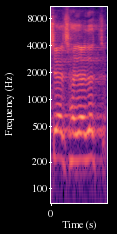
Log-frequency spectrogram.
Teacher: च छ ज झ बोलने पे जो हमारी जीवा है वो तालु को छूती है, इसलिए हम इसे तालु कहते हैं, तालु वर्ग।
